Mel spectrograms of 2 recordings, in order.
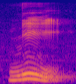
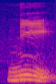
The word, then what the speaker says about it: knee: w-r-i-t-e but w is not heard it's not pronounced also knee knee there's no ki comb comb talk talk wednesday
